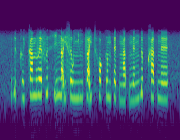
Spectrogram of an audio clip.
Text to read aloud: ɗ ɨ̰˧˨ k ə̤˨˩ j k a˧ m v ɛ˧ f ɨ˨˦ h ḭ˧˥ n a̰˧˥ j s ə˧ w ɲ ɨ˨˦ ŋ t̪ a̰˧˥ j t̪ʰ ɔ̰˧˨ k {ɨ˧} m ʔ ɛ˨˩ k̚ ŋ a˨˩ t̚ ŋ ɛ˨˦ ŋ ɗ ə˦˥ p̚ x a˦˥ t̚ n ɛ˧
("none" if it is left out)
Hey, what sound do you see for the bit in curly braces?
ə˧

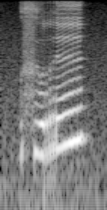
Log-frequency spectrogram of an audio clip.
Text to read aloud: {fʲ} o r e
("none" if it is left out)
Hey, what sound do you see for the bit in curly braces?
fʲ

